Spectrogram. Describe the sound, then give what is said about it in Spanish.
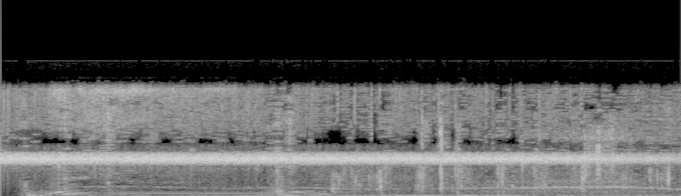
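A steady, piercing, high-pitched electronic alarm tone goes off again and rings loudly without a break in a radio drama. A few sharp knocks and a low rumble sound underneath it. “¡Otra vez la alarma esa! Está conectada con el mano. Cuando algo lo amenaza, se activa.”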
